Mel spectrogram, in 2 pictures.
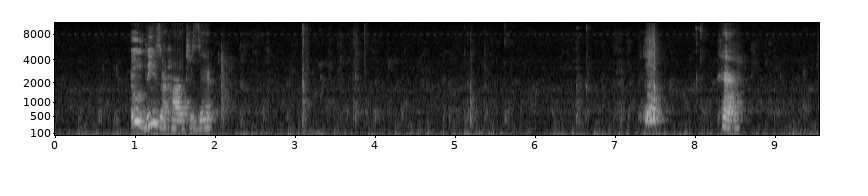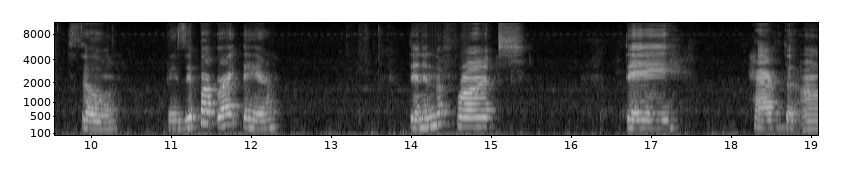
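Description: A woman speaks calmly close by, in short phrases with pauses.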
